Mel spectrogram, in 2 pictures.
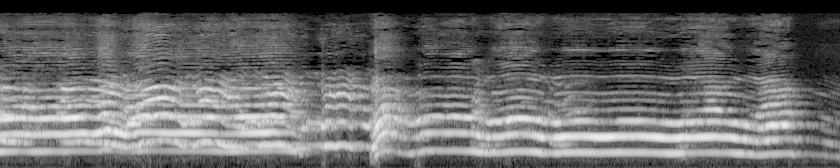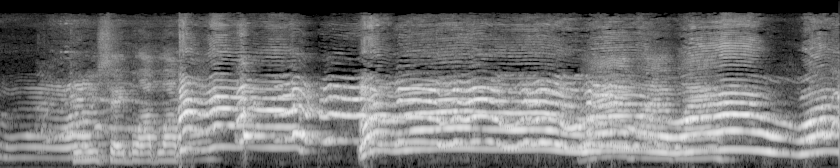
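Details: A husky dog howls and yowls in wavering, harmonic tones. A quieter, choppy break with lower broken sounds comes midway before loud, warbling howling resumes.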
